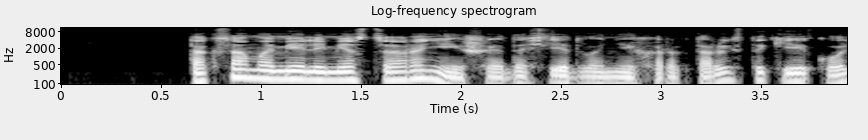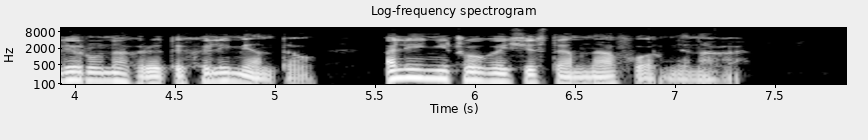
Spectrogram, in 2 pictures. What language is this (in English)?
Belarusian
